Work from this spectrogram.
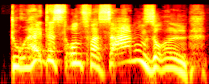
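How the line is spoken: Roaring, half annoyed, impressed. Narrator (German): brüllte Fred, halb verärgert, doch auch schwer beeindruckt

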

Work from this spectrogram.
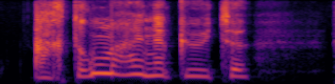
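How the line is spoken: Sudden breathless exclamation. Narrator (German): stieß Hermine plötzlich atemlos hervor

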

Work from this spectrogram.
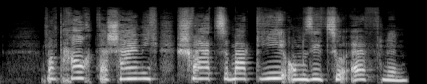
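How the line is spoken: Squeaky girl's voice. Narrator (German): piepste Parvati Patel

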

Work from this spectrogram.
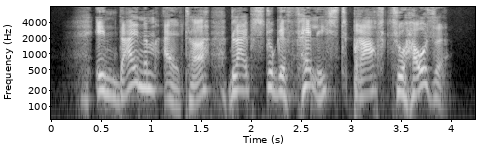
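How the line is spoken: Shrieking. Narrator (German): kreischte Effi

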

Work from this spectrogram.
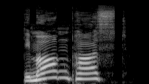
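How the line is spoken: Calling out. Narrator (German): ruft er

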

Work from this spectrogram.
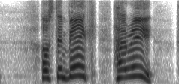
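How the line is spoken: Determined shout. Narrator (German): schrie Neville, sichtlich entschlossen

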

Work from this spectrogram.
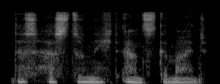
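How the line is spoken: Quiet. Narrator (German): sagte Harry leise

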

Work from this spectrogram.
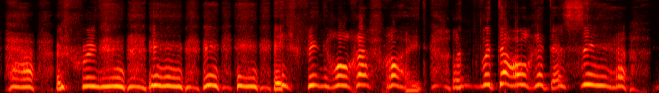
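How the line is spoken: Gasping. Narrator (German): keuchte der Mann auf dem Boden

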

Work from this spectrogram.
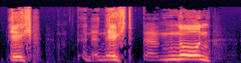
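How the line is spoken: Stammering. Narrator (German): stammelte Fatsch

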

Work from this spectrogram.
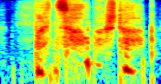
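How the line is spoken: Trembling voice. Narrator (German): sagte Ron mit zittriger Stimme

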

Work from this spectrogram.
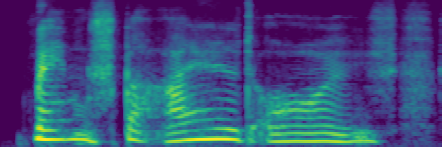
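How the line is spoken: Groaning. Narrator (German): stöhnte Ron

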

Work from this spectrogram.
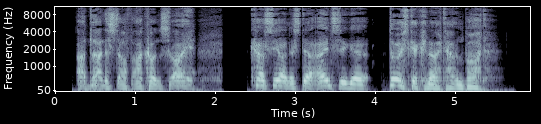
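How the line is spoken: Panting. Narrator (German): Kerlon keuchte

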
